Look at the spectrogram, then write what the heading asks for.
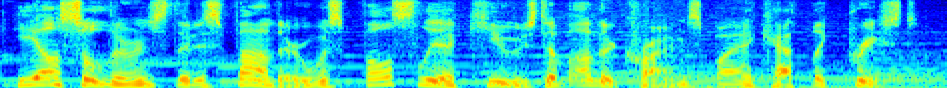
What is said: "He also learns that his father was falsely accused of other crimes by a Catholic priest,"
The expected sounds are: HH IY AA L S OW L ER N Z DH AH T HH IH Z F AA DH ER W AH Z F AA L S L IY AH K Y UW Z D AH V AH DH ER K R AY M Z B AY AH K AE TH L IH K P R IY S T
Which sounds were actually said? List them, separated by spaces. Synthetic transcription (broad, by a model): HH IY AA L S OW L ER N Z DH AH T HH IH Z F AA DH ER W AH Z F AA L S L IY AH K Y UW Z D AH V AH DH ER K R AY M Z B AY AH K AE TH L IH K P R IY S T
